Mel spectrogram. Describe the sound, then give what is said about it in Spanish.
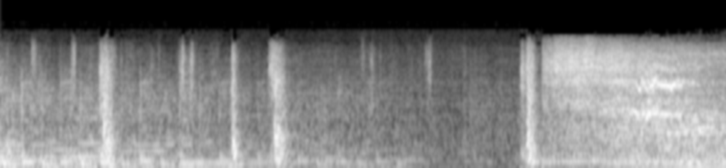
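A car engine rumbles and revs, then the tires screech loudly as it peels out, the harsh squeal and roar sustained for the last couple of seconds. “Ay, y todos los carros queman llanta cuando se van, ¿no?”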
